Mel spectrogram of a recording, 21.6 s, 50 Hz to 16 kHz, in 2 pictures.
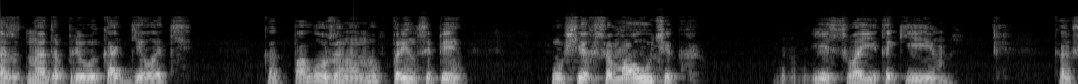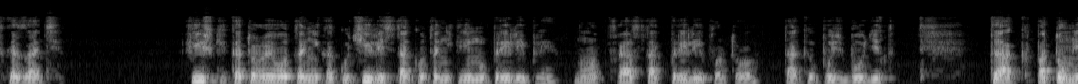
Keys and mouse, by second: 17.0-19.7 middle drag.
